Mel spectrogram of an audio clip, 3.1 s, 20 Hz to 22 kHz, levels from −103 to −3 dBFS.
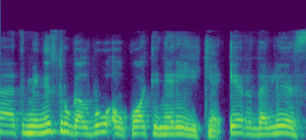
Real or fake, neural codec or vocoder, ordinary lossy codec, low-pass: real; none; AAC, 64 kbps; 9.9 kHz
